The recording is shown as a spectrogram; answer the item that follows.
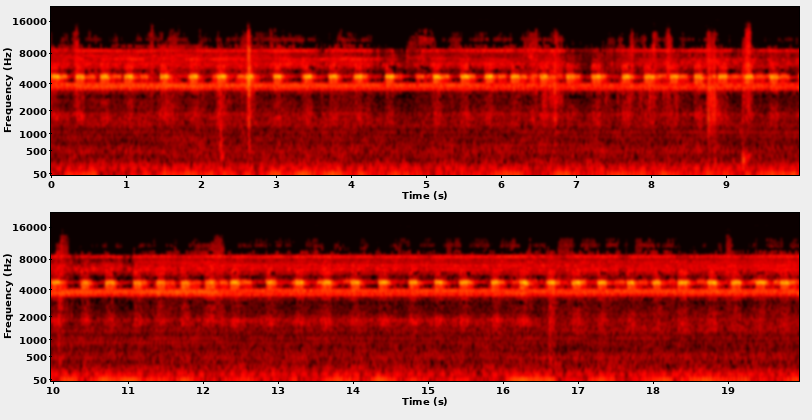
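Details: Grass insects keep up a long run of high, rhythmic chirps near three per second above a steady buzzing tone, with occasional faint clicks and low hum.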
